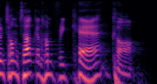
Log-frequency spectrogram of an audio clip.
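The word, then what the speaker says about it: Ker: that was you and Tom tuck and Humphrey care car spelt like I think it's a vehicle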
